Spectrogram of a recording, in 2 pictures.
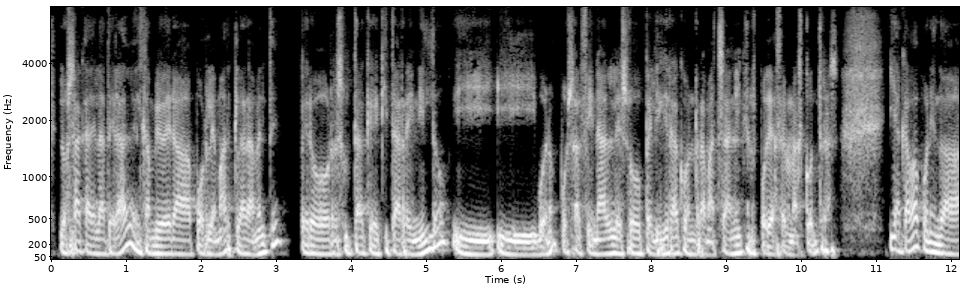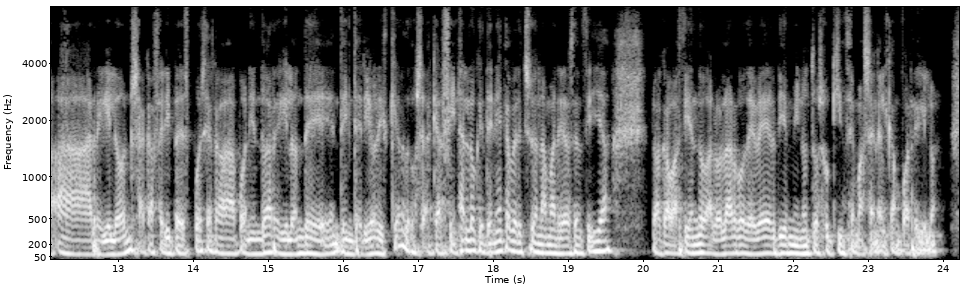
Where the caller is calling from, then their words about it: Villanueva de la Cañada, Community of Madrid, Spain; de Villanueva de la Cañada.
